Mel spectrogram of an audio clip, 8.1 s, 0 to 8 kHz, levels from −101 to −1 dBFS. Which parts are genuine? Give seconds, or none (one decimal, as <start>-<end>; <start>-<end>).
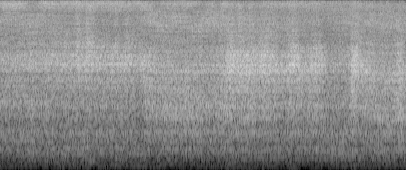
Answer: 0.0-6.9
